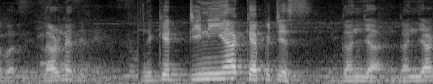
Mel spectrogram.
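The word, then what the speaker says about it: Taenia capitis: इसका टीनिया का स्पेलिंग होता है TAENIA, टीनिया। सोच के भी कोई नहीं बना सकता है, TAENIA, TAET, और उसके बाद है NEA, कैपिटिस, CAPITIS, कैपिटिस। दमा का लिखिए, दाद का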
